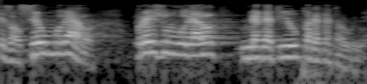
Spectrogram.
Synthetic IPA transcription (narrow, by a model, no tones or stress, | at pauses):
ezɐlˠsewmuðɛlˠ | pɾezũŋmuðɛlˠnɨɣɐt̪iβupɐɾɐkɐt̪ɐ̰lṵɲɐ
